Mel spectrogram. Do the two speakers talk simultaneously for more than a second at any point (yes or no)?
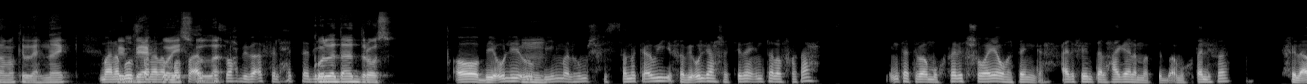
yes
